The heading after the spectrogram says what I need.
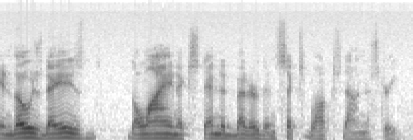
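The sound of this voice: The voice moves at a fairly slow pace with a slightly mellow tone, a slightly husky edge and fairly even intonation. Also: man.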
